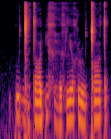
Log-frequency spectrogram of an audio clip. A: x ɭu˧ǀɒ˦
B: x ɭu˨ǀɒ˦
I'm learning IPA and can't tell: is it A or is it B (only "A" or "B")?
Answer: B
